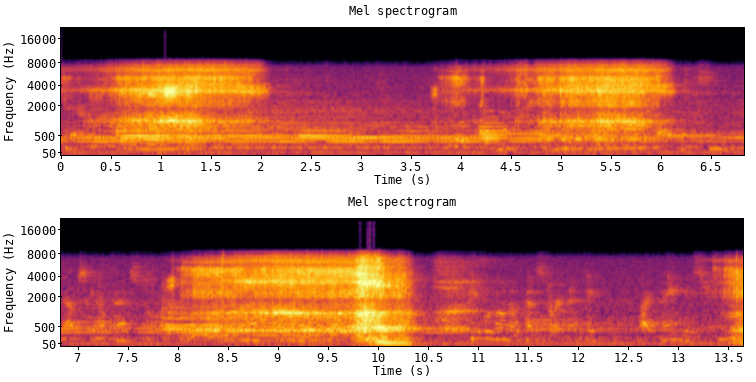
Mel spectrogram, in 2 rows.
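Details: Heavy snoring in a man (a dad): loud, rough, rattling snores on each in-breath, about 14 a minute, with quiet out-breaths between.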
